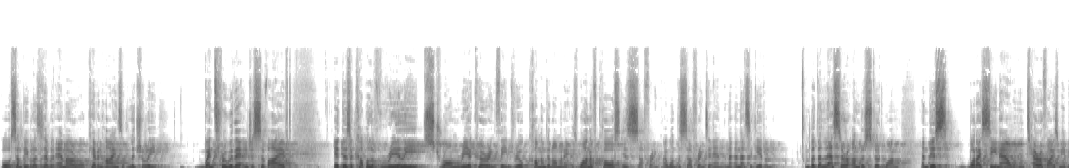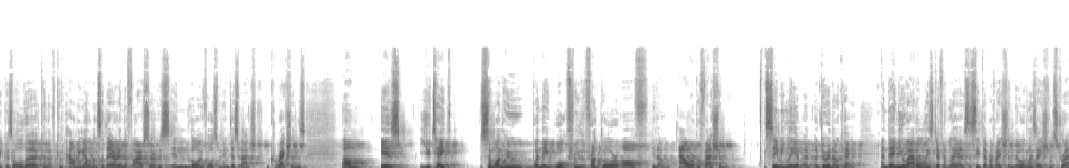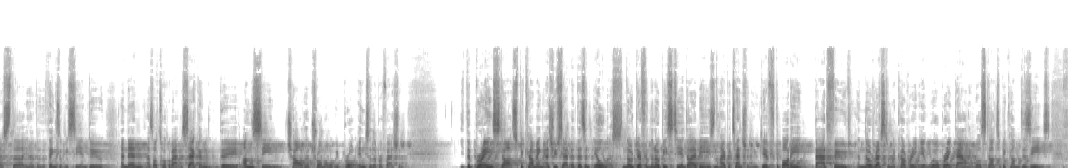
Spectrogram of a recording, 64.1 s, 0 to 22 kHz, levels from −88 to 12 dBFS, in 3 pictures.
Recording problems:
echo of what is said; strong; throughout; 130 ms later, 10 dB below the speech

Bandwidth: 15.5 kHz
